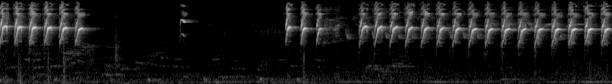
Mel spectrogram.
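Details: Ashy tailorbird recorded as a master song for teaching other birds, styled sharp and fiery: a short run of shrill repeated chips, a near-silent gap with one isolated note, then a long steady series of bright high chips.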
